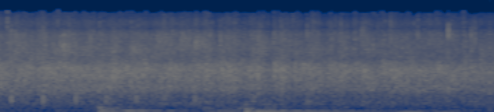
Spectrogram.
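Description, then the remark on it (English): Steady, dense applause from a large audience for Gene Sperling, newly appointed director of the National Economic Council, fills the whole stretch, a continuous wash of many hands clapping at even loudness without a break. “Give Gene a big round of applause.”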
